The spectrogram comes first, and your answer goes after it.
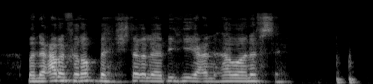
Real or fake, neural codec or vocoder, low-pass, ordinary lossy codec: real; none; 10.8 kHz; Opus, 16 kbps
